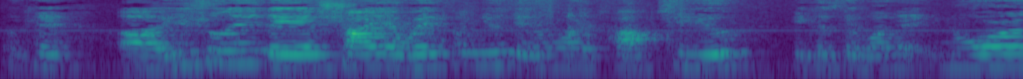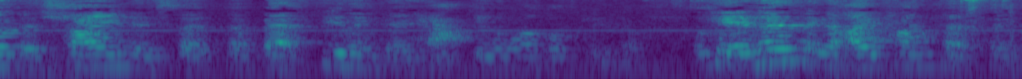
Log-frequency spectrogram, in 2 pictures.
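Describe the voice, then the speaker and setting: A woman's voice: medium pitch, steady tone, brisk, hardly any pauses, fairly bright tone. Distant echoey woman lecturing a class. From Hong Kong. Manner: chatty, laughs often, many fillers and restarts. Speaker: missions training instructor. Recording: echoey room from far off, faint noise.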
